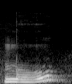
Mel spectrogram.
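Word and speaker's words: หมู: So it makes the initial consonant high class, but it's actually pronounced with an M sound, and it has a rising tone. So it's mu. If I want to continue voicing that word, I can. Moo.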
